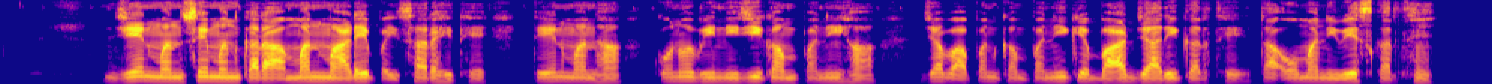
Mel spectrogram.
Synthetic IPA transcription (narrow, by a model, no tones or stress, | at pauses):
d͡ʒeːnmənsemənkɐɾamənmaːɽepəɪsaɾɐɦit̪ʰe | t̪eːnmənɦã | koːnõbʱinid͡ʒikɐ̃mpəniɦãː | d͡ʒɐbɐpənkɐ̃mpənikebaːɽ̚d͡ʒaːɾikɐɾt̪ʰet̪aʔoːmãnɪʋeːskɐɾt̪ʰẽː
